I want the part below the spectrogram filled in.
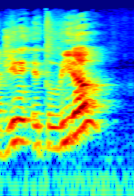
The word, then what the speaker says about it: Gina Ippolito: Gina Ippolito.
